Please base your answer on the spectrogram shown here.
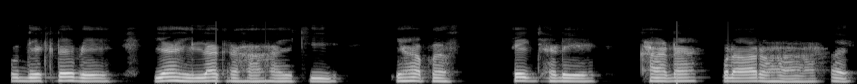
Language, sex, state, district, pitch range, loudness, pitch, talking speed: Hindi, male, Chhattisgarh, Balrampur, 145-160 Hz, -17 LUFS, 150 Hz, 110 wpm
